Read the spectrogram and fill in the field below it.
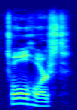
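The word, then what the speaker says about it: Tolhurst: famously uh i think lowell tour toll horst is how you say it tallerst is probably the most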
